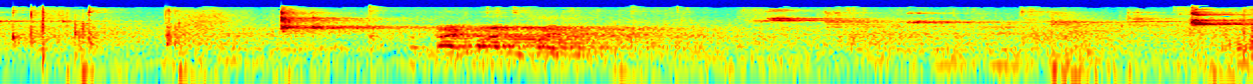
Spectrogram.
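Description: Several men talk casually nearby in a large echoing hall.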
